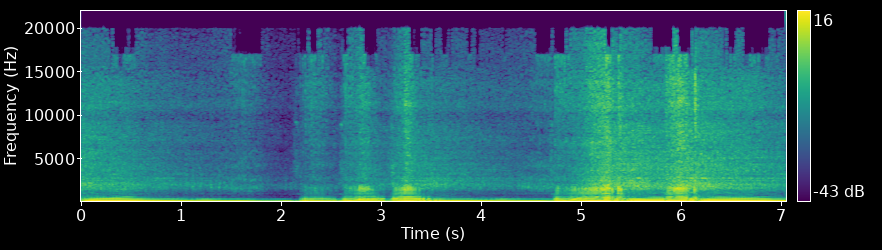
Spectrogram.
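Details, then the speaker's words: 2010 Kia Forte Koup SX, 2.4L four-cylinder, six-speed manual, about 5,000 miles into ownership, with an aftermarket Flowmaster muffler; a deep grumbly exhaust note, louder than stock, swells through two quick revs and settles to idle with no rattles or misses. "I put a Flowmaster muffler on the car. It's not really that much louder. It's definitely louder than stock. And you can hear it has a deep almost grumbly tone to it."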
